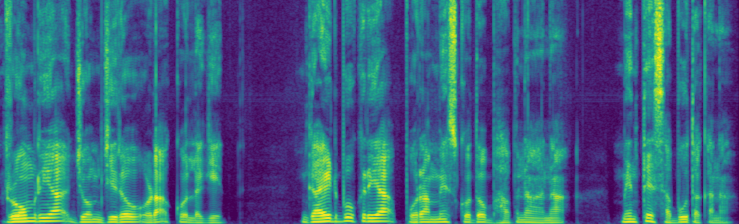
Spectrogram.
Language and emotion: Santali, sad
